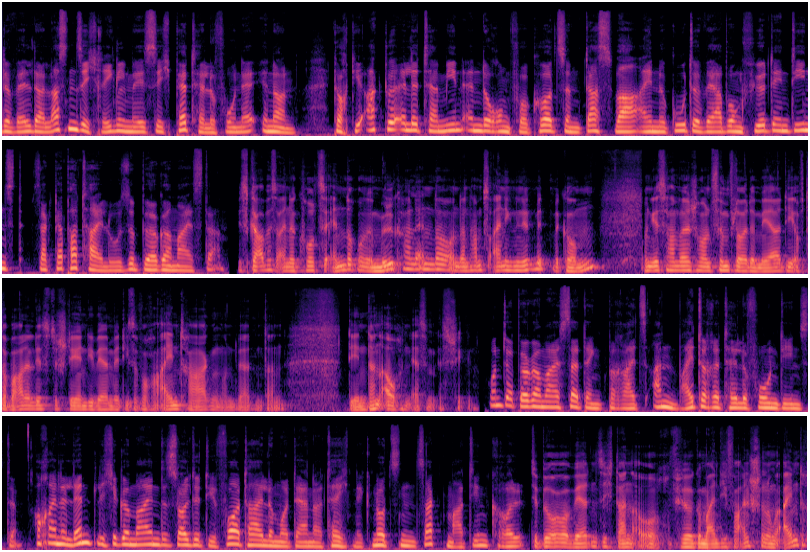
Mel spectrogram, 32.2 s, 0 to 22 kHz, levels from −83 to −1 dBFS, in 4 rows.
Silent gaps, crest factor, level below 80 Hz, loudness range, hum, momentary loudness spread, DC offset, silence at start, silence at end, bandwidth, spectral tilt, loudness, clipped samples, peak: 10.33-10.37 s, 20.89-20.93 s; 14 dB; -46 dBFS; 5 LU; none; 9 LU; under 0.1%; 0 s; 0 s; 16.5 kHz; -7 dB/octave; -21 LUFS; under 0.1%; -6 dBFS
